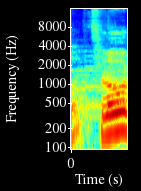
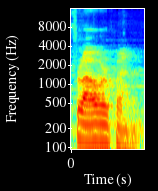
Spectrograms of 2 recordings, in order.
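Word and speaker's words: flour: अक्सर लोग इसको फ्लोर पढ़ते हैं, तो ये गलत प्रोनाउंसिएशन है, आपने इसे फ्लावर पढ़ना है, फ्लावर।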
